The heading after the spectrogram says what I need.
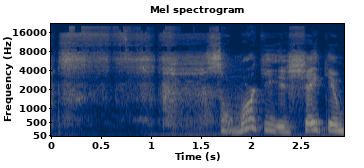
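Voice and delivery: ordinary talk, nothing marked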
